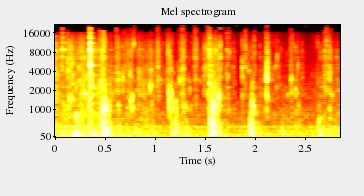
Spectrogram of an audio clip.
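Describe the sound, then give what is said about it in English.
A whisk sloshes through a thick mixture of cream, chocolate and butter in a bowl, making soft, wet clicks and scrapes in a steady, quick rhythm as it is whisked until melted into one mass. It is fairly quiet, with no talking. “Take a whisk and just whisk until all of that is melted into one mass.”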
